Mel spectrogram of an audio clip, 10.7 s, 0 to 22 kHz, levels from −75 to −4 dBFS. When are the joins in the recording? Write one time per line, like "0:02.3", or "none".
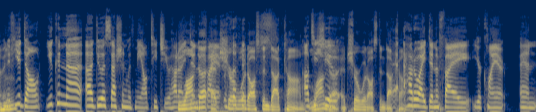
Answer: none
